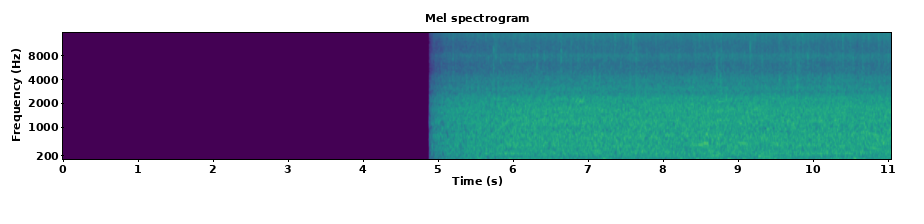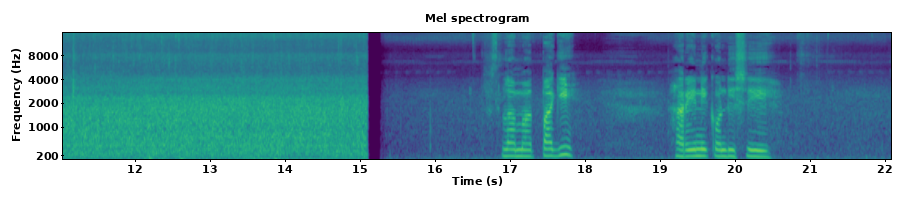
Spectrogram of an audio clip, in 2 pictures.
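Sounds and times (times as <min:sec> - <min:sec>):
rain on a metal roof: 0:04.9 - 0:15.1.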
